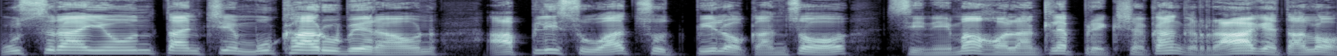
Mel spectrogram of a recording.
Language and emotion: Goan Konkani, angry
